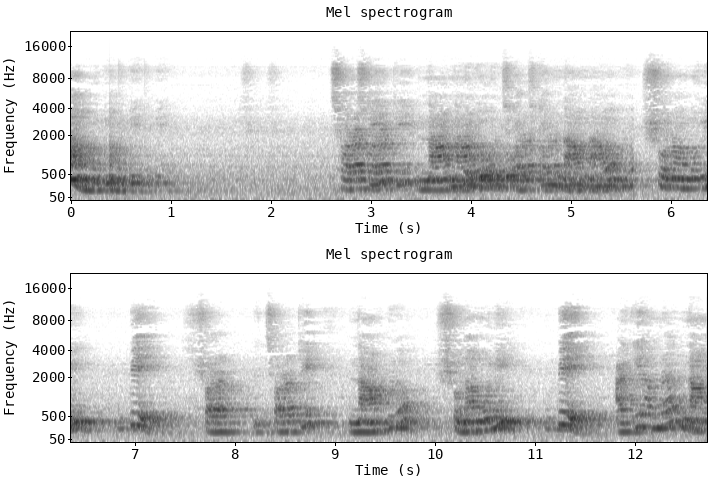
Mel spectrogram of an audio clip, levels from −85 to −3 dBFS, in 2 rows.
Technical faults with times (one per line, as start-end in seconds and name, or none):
0.39-5.63 doubled audio track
